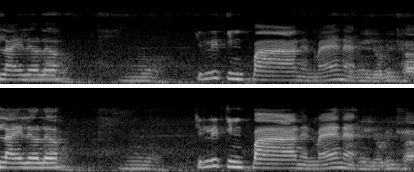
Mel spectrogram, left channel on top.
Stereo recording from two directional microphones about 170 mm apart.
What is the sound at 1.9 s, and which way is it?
A woman's voice, 25° right (ahead or behind).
